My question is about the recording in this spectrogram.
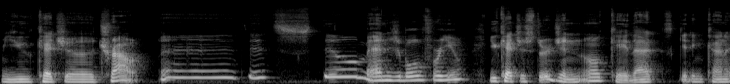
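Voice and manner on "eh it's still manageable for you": shrug. Acted. Shrugging about catching trout.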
